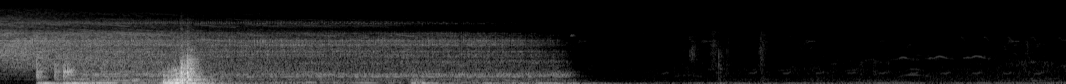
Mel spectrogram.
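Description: Corded angle grinder running free off the steel pipe, a steady whine that gradually thins, with a loud clunk about two seconds in. The whine stops abruptly about six seconds in, leaving only faint clicks and handling noises.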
